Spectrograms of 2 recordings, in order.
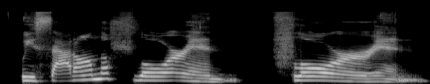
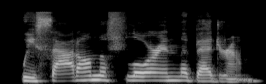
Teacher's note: Just extend that R sound to the beginning of the word in.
